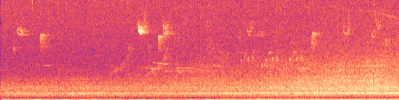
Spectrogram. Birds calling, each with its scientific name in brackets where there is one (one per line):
Common Yellowthroat (Geothlypis trichas)
Song Sparrow (Melospiza melodia)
